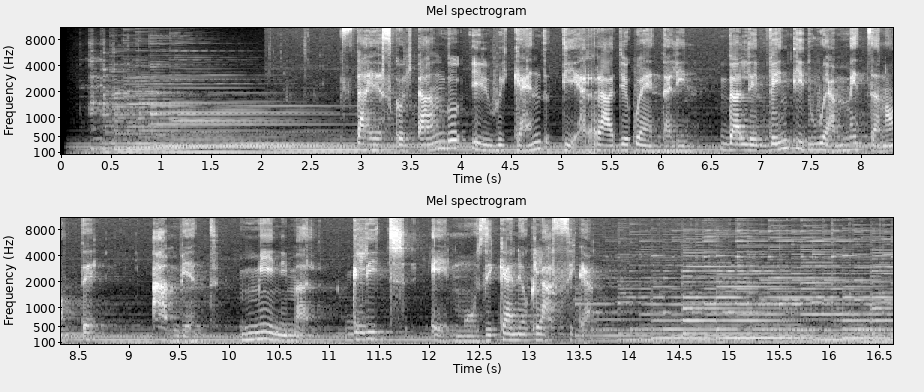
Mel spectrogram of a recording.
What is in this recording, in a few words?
Jingle; Weekend Sera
